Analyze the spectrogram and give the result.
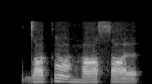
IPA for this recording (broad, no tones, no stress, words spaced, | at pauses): dˤʊkɑ̃ ɦɑsˤɜ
